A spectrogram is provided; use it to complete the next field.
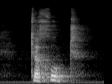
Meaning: credit, amount you are owed
- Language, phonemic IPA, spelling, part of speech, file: Dutch, /təˈɣut/, tegoed, noun, Nl-tegoed.ogg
